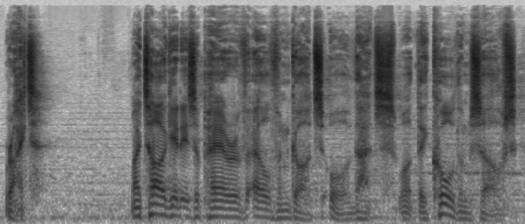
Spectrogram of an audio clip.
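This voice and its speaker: Casting: a wary leader in a fantasy game, lowish voice, no-nonsense and determined, music playing behind. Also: male voice, animated, a little slow. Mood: wary, resolute. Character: male fantasy hero, resolute, wary leader. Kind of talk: video game voice acting.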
